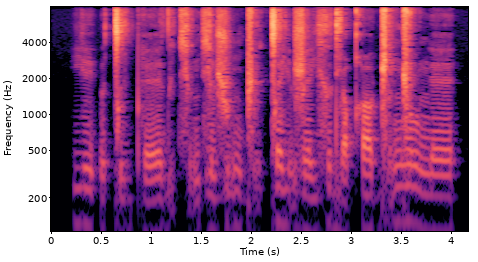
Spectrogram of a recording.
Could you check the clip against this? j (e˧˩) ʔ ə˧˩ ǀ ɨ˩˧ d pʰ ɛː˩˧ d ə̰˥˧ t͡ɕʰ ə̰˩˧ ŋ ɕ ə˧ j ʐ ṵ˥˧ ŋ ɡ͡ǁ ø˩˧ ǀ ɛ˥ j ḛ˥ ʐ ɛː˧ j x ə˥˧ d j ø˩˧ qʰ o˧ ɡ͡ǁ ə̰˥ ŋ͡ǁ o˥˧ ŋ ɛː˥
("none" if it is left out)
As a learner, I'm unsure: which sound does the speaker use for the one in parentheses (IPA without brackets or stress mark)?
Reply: e˥˧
